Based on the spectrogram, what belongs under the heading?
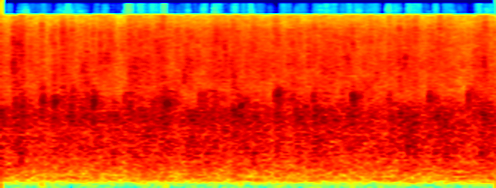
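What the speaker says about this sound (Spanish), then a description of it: "Dale otro aplauso al Señor." Church congregation applauding during a sermon, a steady, thick wash of many hands clapping continuously, loud and even, with no talk over it.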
